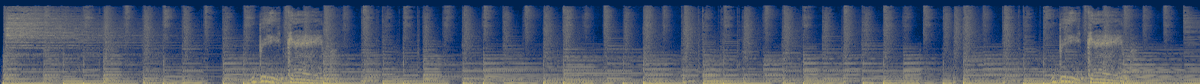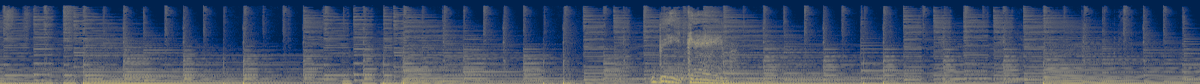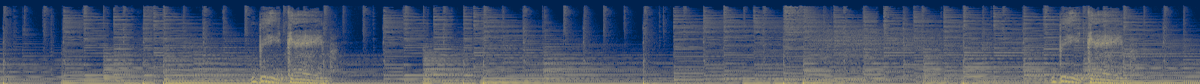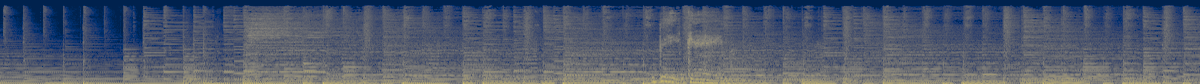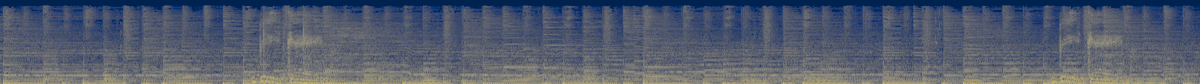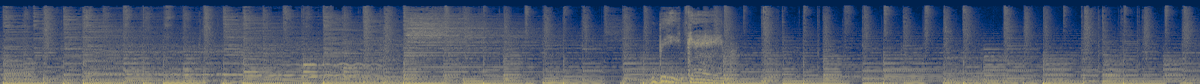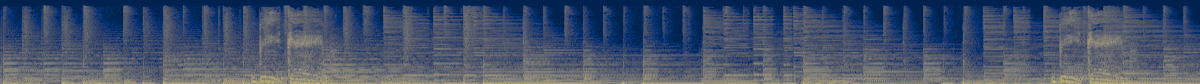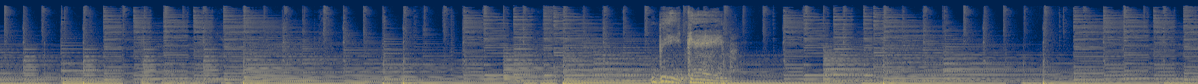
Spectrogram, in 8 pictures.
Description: Aeolian/Minor
maracas
percussion spanish guitar
latin guitar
